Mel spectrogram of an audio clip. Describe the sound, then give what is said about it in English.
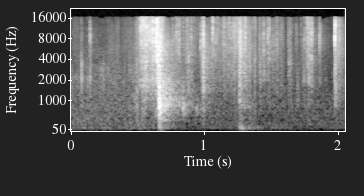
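Knife chopping through an onion on a board: a few sharp, crisp knocks with soft crunches between them, spaced unevenly and alone without talk. “so let's start by cutting this onion. We're going to peel it.”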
